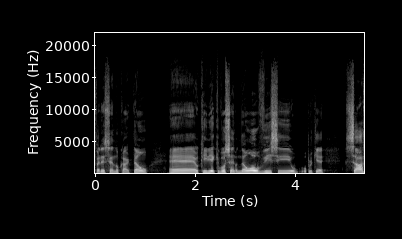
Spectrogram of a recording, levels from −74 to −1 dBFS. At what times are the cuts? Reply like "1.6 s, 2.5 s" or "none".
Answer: 2.8 s, 4.2 s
